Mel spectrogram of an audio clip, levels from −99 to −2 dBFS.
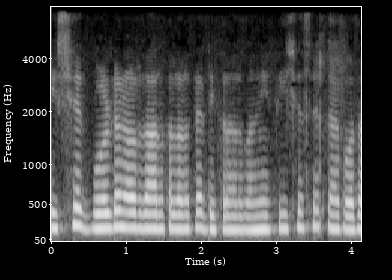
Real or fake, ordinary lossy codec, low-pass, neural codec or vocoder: fake; AAC, 32 kbps; 7.2 kHz; codec, 16 kHz, 2 kbps, FunCodec, trained on LibriTTS, 25 frames a second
